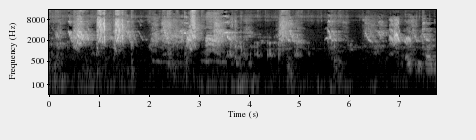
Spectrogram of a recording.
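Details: Crows fighting for food: loud, rasping, broadband squawks in uneven bursts, some stacked two or three together, separated by brief silences, with faint low rumble underneath.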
